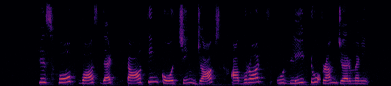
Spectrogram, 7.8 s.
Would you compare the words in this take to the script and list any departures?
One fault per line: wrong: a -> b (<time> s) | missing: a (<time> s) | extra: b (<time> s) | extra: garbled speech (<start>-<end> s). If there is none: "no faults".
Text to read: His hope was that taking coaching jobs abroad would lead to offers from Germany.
missing: offers (6.4 s)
